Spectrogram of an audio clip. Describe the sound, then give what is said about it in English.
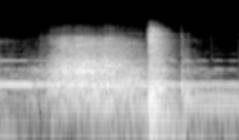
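Elevator doors in a museum slide with a steady mechanical whoosh, then shut with a sharp clack and a soft thud, all against a low electrical hum. Moderately loud, with no voices. “I heard the elevator doors open and close.”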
